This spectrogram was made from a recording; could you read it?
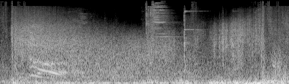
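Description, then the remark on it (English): A loud blast from Rogra's cannon erupts into a sustained explosive roar, with further booming bursts cutting through the heavy rumble over a few seconds. No voices are heard. “Rogra's cannon fired again.”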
